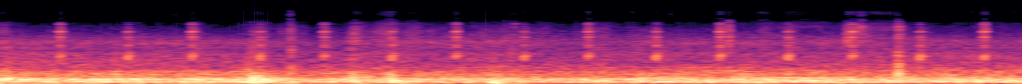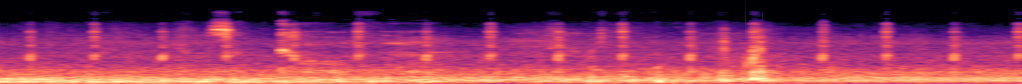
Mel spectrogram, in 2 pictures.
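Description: Car's turn indicator ticking steadily, about three ticks a second, over the low hum of the engine and tyres inside the cabin.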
